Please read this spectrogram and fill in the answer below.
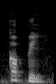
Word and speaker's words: कपिल: के से होता है आपका क ए साइलेंट पी से प आई से छोटी ई की मात्रा एल से ल कपिल आगे देखिए एम ए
